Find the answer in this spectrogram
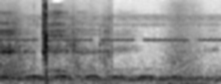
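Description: A single sharp click about halfway through, a flashlight being switched on, over a quiet background with a steady high-pitched trill that cuts in and out.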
